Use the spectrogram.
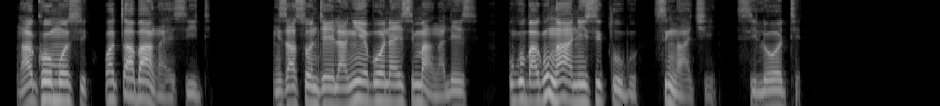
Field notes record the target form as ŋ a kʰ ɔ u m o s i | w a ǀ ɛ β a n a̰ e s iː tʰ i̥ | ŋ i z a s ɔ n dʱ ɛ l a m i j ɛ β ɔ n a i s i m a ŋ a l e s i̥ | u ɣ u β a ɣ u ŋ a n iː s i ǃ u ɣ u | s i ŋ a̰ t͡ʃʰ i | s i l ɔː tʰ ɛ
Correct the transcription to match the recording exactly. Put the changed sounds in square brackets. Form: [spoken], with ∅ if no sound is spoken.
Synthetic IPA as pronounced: ŋ a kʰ ɔ u m o s i | w a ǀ [a] β a [ŋ] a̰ e s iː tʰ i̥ | ŋ i z a s ɔ n dʱ ɛ l a [ŋ] i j ɛ β ɔ n a i s i m a ŋ a l e s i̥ | u ɣ u β a ɣ u ŋ a n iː s i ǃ u ɣ u | s i ŋ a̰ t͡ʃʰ i | s i l ɔː tʰ ɛ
